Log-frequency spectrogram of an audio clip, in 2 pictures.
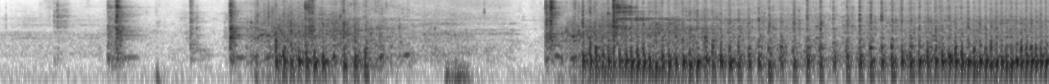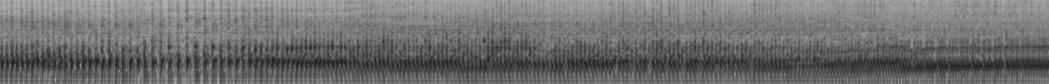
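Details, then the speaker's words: Old two-stroke outboard after swapping obsolete coils for cheap substitutes and new plug wires: a few cranking bursts, then a steady, even buzz, running clean; sounds good, shut down quickly as no cooling water seen. ">> It sounds good."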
